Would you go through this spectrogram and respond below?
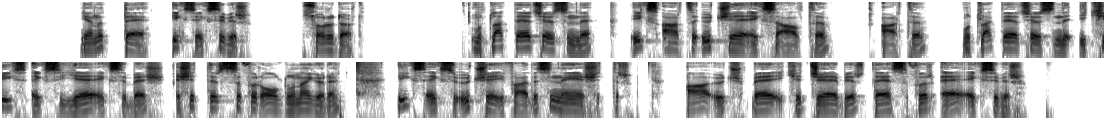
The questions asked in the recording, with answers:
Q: Mutlak değer içerisinde x artı 3 y eksi 6 artı, mutlak değer içerisinde 2x eksi y eksi 5 eşittir 0 olduğuna göre x eksi 3y ifadesi neye eşittir?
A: Yanıt D 0.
